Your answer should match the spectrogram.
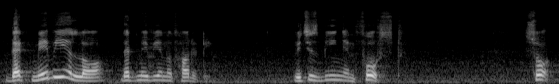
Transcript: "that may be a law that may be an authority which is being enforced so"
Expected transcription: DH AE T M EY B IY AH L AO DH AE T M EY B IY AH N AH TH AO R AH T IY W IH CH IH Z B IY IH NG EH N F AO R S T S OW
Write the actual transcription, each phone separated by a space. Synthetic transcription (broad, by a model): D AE T M EY B IY AH L AO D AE T M EY B IY AH N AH T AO R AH T IY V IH CH IH Z B IY IH NG EH N F AO R S T S OW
